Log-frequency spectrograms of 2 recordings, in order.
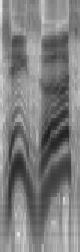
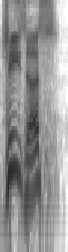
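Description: First: The pitch dips within the word. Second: The pitch stays level without a dip. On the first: The speaker calls it right. "Like, you say a little dip" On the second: The speaker calls it wrong. "not like Jesus. Like, not like that"

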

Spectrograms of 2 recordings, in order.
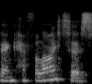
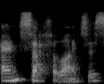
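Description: First: It is said with a British pronunciation. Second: It is said with an American pronunciation.

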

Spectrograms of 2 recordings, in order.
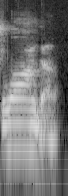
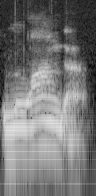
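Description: First: The name has an American pronunciation. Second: The name has an Italian pronunciation. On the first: It is the name used for drumming in New York. "But if I'm in New York and I'm playing drums" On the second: It is the name used for business in Italy. "If we're in Italy and I'm doing my fashion line"

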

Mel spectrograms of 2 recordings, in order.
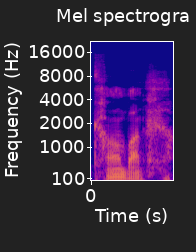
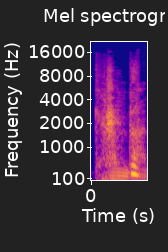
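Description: First: The first vowel sounds like the vowel in 'calm'. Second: The first vowel sounds like the vowel in 'can'. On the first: "I love your pronunciation of Kanban. It's got a calm to it" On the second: "I always think Kanban in my head"

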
